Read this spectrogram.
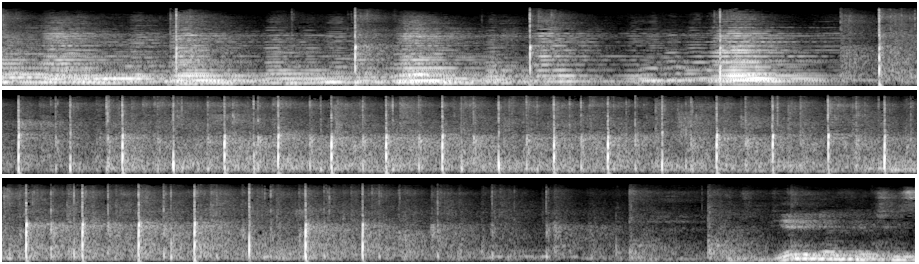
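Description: An accordion plays a lively tune close by.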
